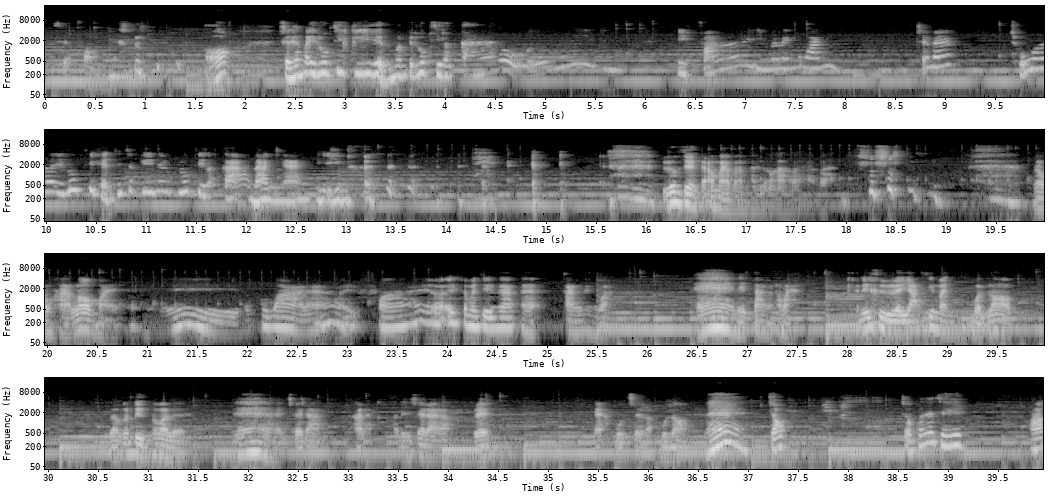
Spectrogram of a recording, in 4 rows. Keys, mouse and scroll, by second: 0.2 right click, 1.6 click, 5.6 click, 5.8 click, 7.4 click, 9.4 click, 10.9 click, 13.1 click, 13.5 click, 13.8 click, 14.0 click, 14.5 click, 16.5 click, 16.7 click, 16.9 click, 17.1 click, 17.3 click, 17.5 click, 17.7 click, 17.9 click, 18.1 click, 18.3 click, 18.5 click, 18.7 click, 19.1 click, 19.3 click, 19.5 click, 19.7 click, 19.9 click, 20.1 click, 20.3 click, 20.5 click, 20.7 click, 20.9 click, 21.1 click, 21.4 click, 21.6 click, 21.8 click, 22.0 click, 22.2 click, 22.5 click, 22.7 click, 23.1 click, 23.5 click, 25.7 click, 27.5 click, 28.6-29.8 drag, 30.7-31.4 drag, 32.6-33.0 drag, 34.2 click, 38.8 click.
